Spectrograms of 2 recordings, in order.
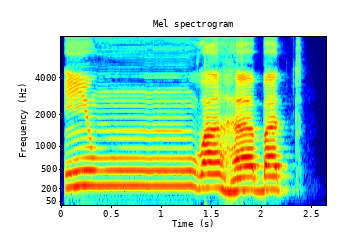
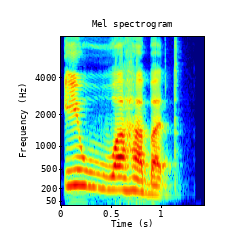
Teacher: اس نون ساکن میں جو نون کی آواز ہے وہ ساتھ رہے گی، یعنی اس کو اب پڑھیں گے ایوں وہبت، نہ کہ ایو وہبت۔ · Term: ادغام واو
